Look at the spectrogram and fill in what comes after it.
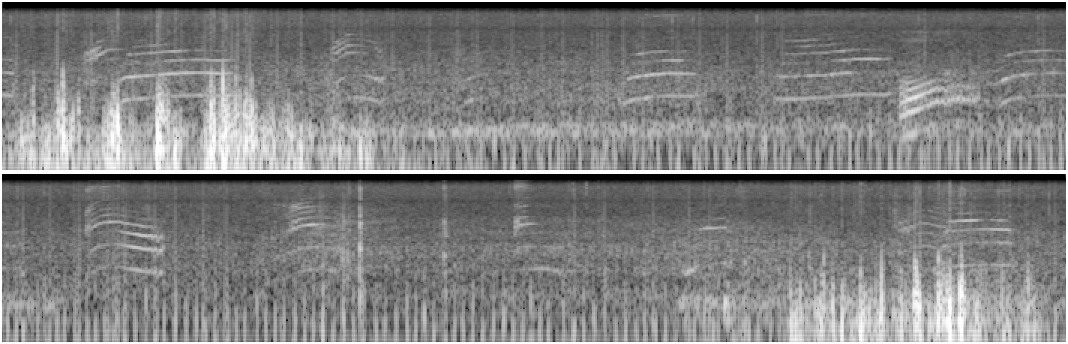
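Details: Domestic cat meows played back from online videos to a dog, who growled and searched for the caller; a dozen arching, wavering meows come at uneven intervals, with loud low rumbling bursts near the start and end and steady background hum.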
